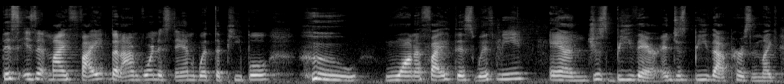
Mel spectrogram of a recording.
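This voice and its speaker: A woman's voice: mid-range voice, normal speed, few pauses. An American woman talks as a podcast co-host. Her speech is informal and impassioned, with emphatic, repeated rallying phrases and blunt swearing. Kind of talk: casual, impassioned podcast talk.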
